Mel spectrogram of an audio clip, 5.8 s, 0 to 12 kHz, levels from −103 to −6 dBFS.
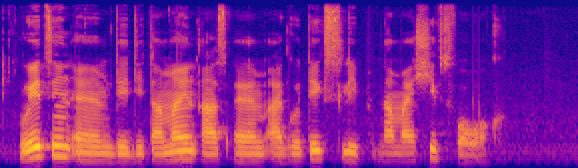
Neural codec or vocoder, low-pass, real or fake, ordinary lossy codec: none; 10.8 kHz; real; none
